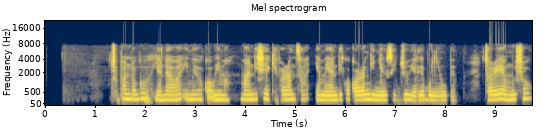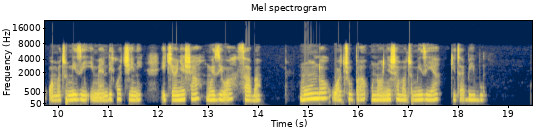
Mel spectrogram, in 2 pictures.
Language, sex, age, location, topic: Swahili, female, 25-35, Nairobi, health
